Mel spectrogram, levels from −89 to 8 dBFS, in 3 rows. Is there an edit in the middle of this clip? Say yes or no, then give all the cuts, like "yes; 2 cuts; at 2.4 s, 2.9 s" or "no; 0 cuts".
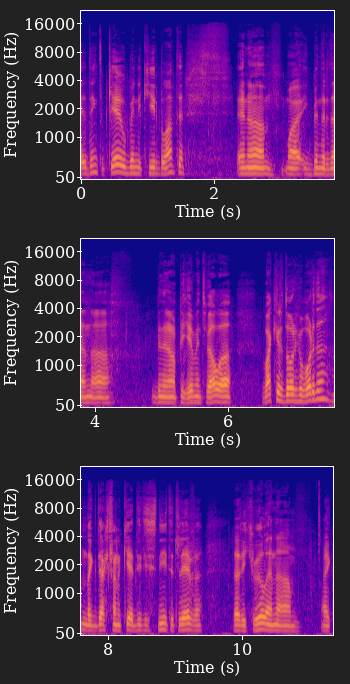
no; 0 cuts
